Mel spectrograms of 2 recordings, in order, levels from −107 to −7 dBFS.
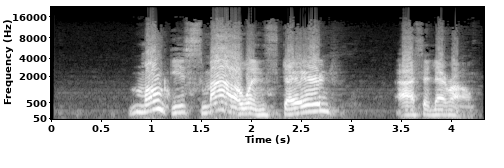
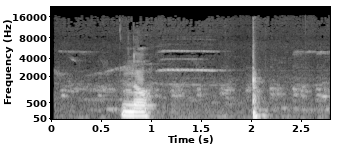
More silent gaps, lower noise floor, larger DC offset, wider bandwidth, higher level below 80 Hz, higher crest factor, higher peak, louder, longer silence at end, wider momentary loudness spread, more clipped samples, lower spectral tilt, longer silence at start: neither; first, -52 dBFS vs -42 dBFS; neither; about the same, 15.5 kHz vs 16 kHz; second, -48 dBFS vs -42 dBFS; second, 10 dB vs 20 dB; about the same, 0 dBFS vs -2 dBFS; first, -8 LUFS vs -18 LUFS; about the same, 0.1 s vs 0 s; second, 11 LU vs 25 LU; first, 0.3% vs under 0.1%; second, -4.5 dB/octave vs -8 dB/octave; about the same, 0.8 s vs 0.7 s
